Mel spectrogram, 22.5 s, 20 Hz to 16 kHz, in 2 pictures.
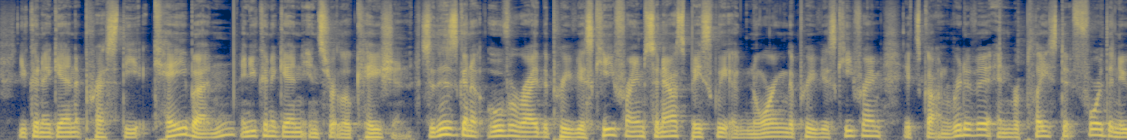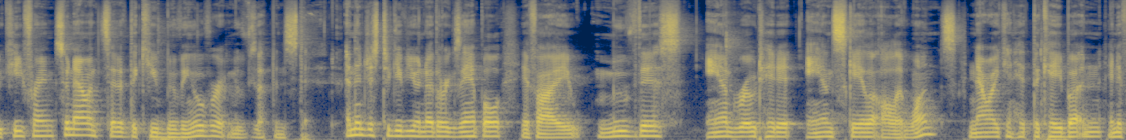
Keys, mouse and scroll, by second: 1.4 k, 3.4 click, 6.0-6.8 drag, 9.3 click, 10.1 space, 11.5-13.2 drag, 11.8-12.6 middle drag, 13.9 space, 14.5 middle click, 14.7 ctrl+b, 14.7-15.7 drag, 17.2 g, 17.8 click, 18.3-21.5 typing, 18.8 click, 19.6 click, 20.1-20.9 drag.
